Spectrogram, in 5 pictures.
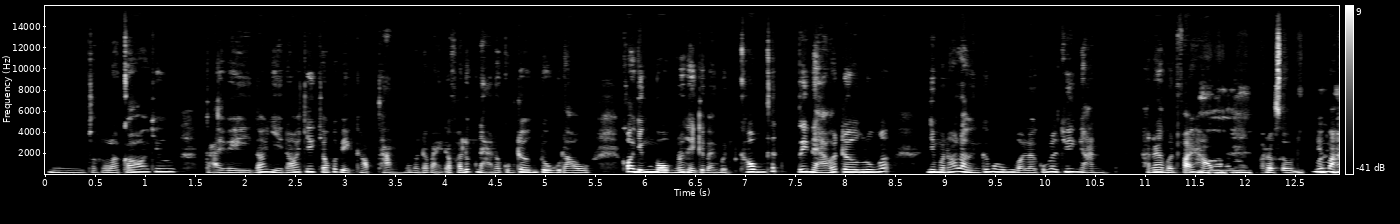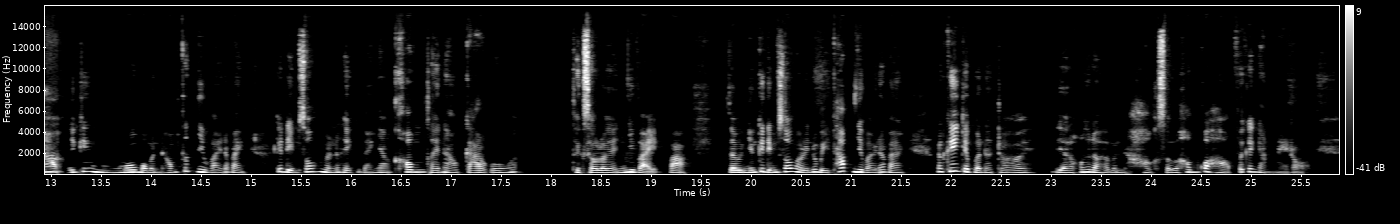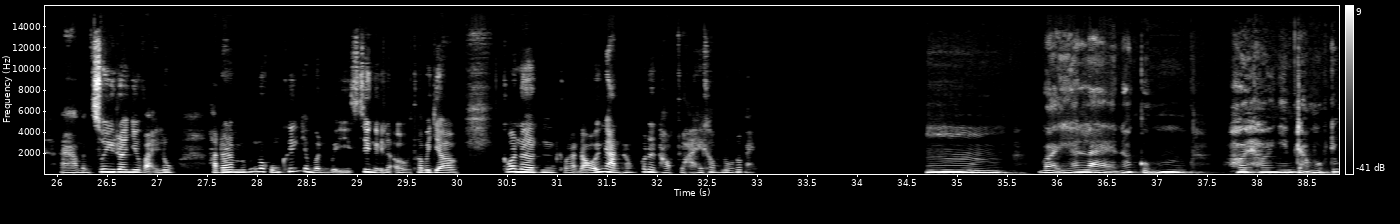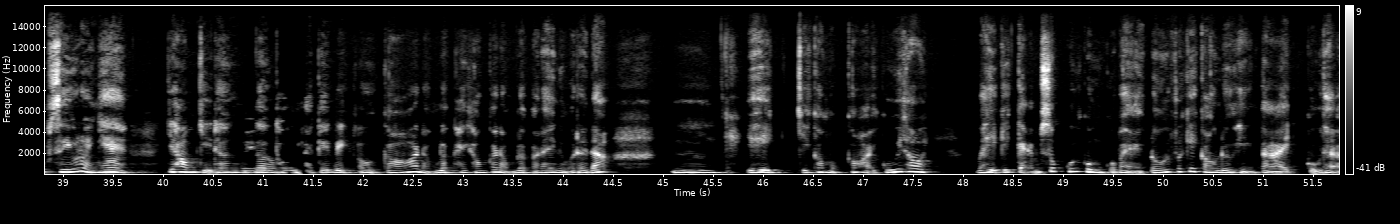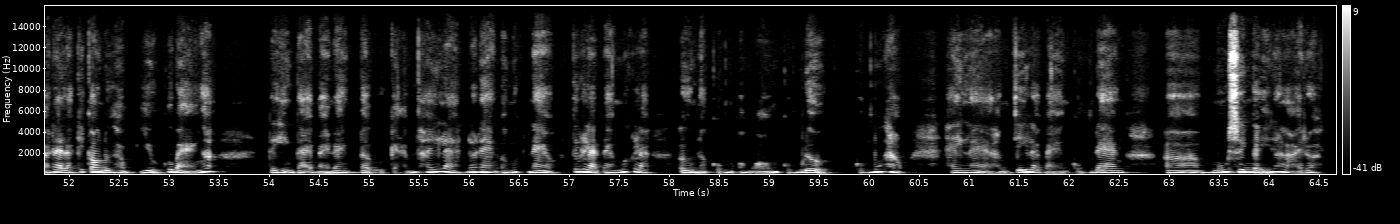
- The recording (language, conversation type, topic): Vietnamese, advice, Làm sao để tăng động lực nội tại thay vì chỉ dựa vào phần thưởng bên ngoài?
- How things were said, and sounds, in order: static; tapping; distorted speech; other background noise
